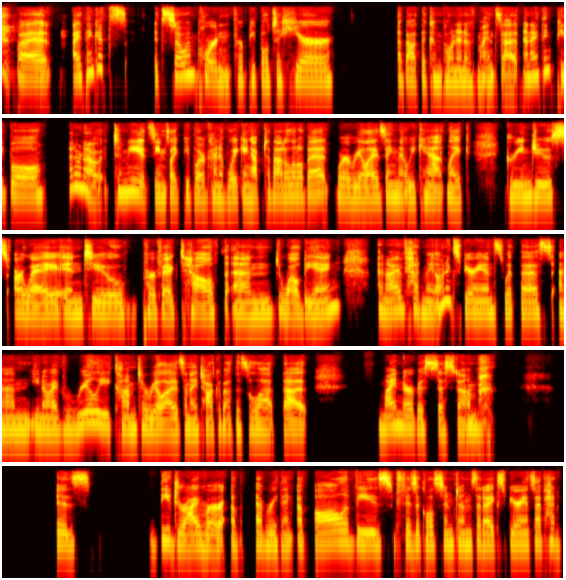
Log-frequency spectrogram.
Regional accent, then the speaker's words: Barrington, Rhode Island, United States; I'm from Barrington.

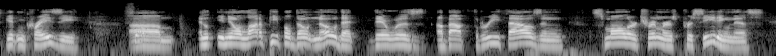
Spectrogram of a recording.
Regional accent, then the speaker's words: Louisiana, United States; I'm from South Louisiana.

